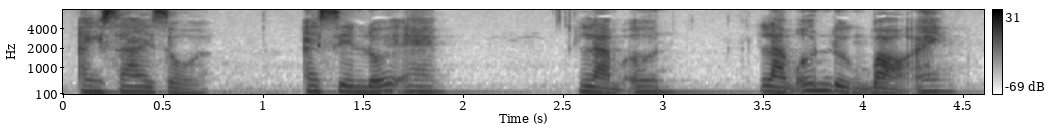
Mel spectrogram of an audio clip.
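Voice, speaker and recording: A woman's voice: fairly low pitch, a little slow, mellow, slight background noise, lightly acted. A woman reading the lines of a remorseful young husband in a storybook, speaking in a pleading, desperate way.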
